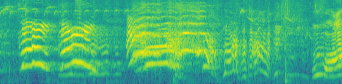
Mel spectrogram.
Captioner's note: screaming; laughing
